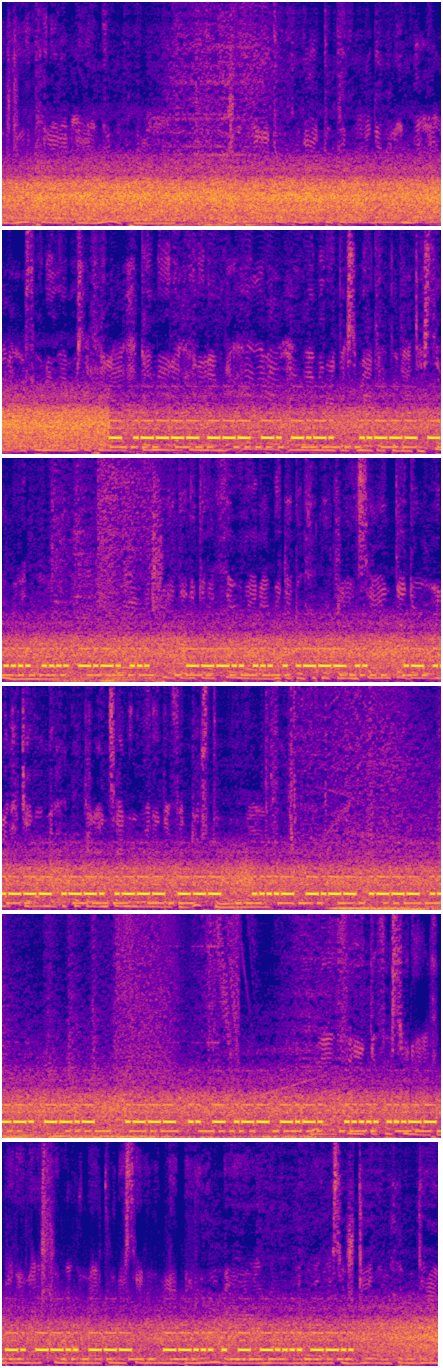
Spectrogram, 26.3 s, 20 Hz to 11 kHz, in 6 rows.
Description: Morse code, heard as two keyed tones, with radio static. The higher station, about 33 wpm, 830 Hz: T1ONC 26HCS 8SEJI A2PJO 4YJPQ JITWC 53NZO 7ET6Z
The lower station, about 23 wpm, 380 Hz: BD5ZM/QRP 5NN OK AGN? VK6LRQ 5NN OK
